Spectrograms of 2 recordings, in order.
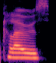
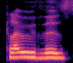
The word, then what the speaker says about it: clothes: I always say to people just do it like close the door cuz it's not that far away from clothes, you know, clothes. Got a slight the but it's just like close the door cuz then you get the S right cuz they always get the S wrong and it's clotheses and Yeah, the something when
